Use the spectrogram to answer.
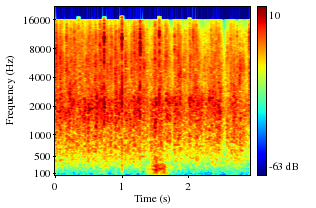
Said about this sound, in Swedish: Ja, men då tycker jag att vi med en varm applåd ger dig chansen att framföra den här nya låten.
